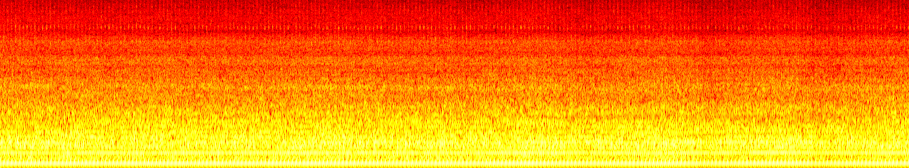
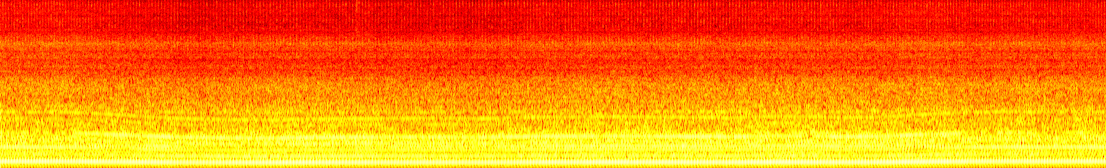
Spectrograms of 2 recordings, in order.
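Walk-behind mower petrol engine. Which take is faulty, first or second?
second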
